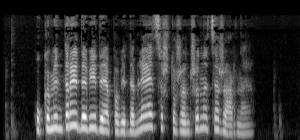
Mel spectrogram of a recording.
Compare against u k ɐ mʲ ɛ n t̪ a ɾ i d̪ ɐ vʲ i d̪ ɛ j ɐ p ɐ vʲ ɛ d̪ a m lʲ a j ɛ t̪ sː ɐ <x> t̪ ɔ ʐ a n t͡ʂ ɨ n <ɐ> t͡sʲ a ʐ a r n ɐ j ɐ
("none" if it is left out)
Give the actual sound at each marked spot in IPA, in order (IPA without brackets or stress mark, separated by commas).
ʂ, ɐ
